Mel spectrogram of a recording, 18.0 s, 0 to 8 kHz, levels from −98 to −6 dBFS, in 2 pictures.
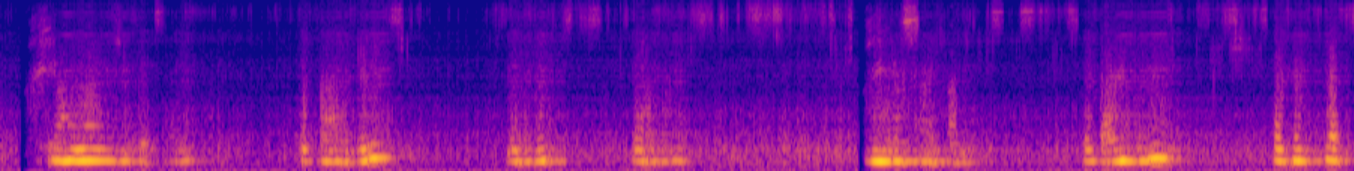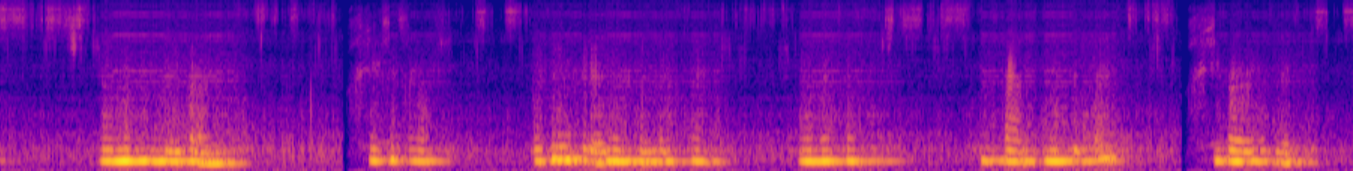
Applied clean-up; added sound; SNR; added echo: neural separator model SepFormer DNS4.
